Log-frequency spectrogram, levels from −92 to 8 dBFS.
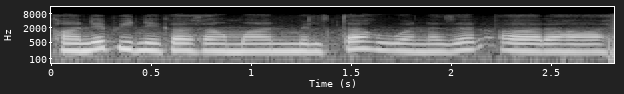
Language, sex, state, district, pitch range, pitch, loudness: Hindi, female, Rajasthan, Jaipur, 210-230 Hz, 215 Hz, -14 LUFS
